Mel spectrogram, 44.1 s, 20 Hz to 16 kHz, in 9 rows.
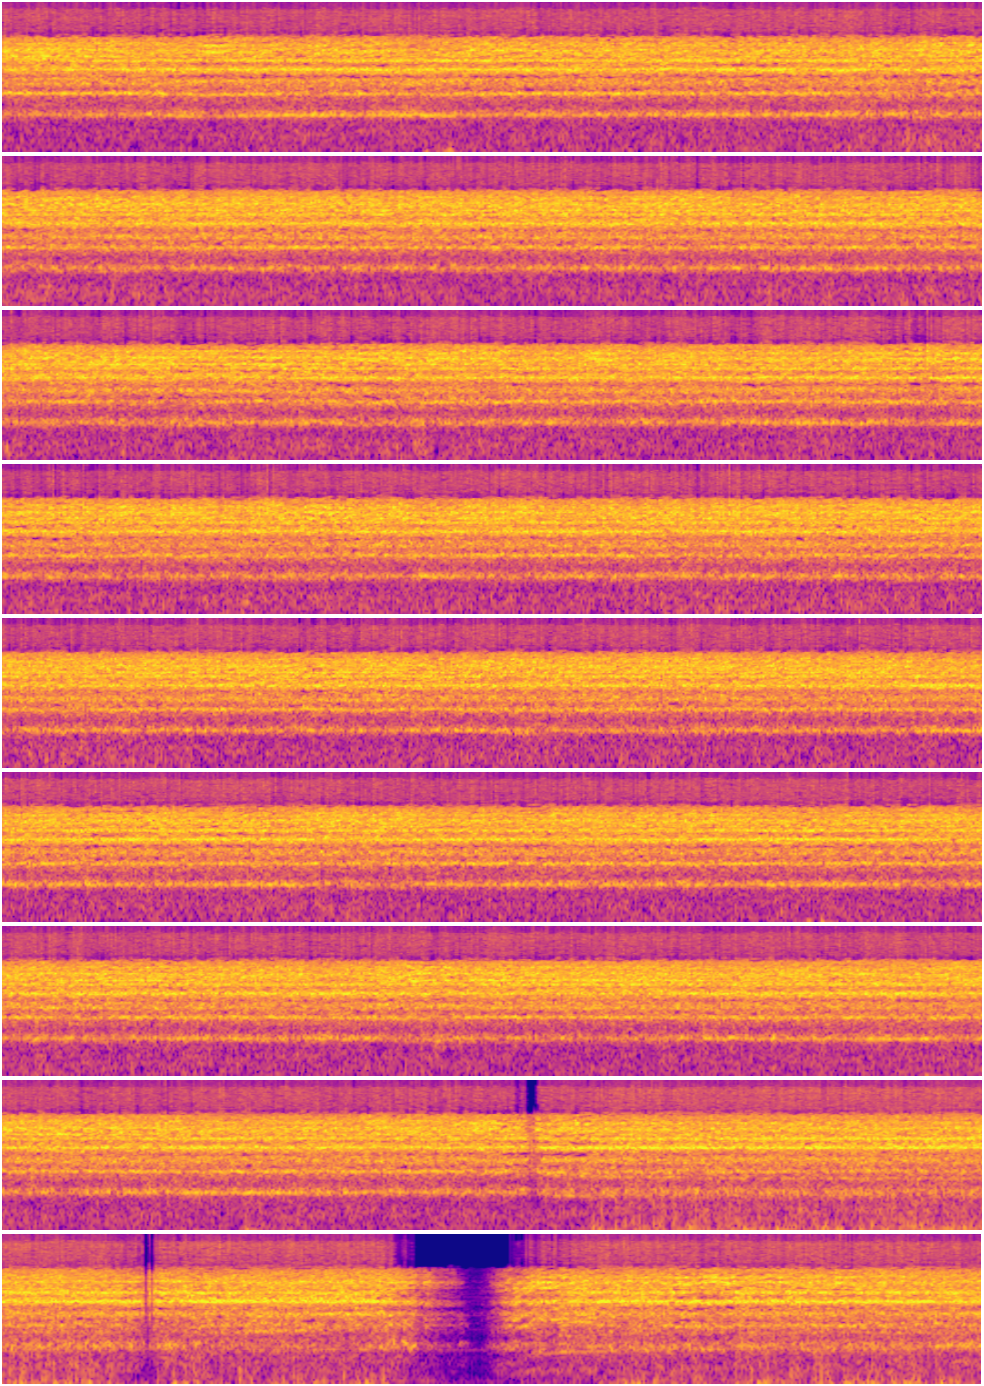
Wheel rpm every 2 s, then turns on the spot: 230, 230, 230, 230, 230, 230, 230, 230, 230, 240, 230, 230, 230, 230, 230, 230, 230, 230, 220, 160, 120, 180.
none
